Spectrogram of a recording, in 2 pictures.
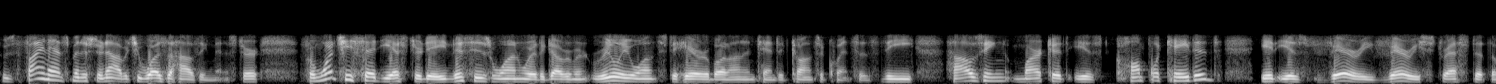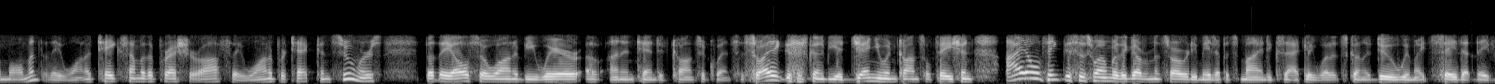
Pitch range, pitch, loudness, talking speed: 120-150 Hz, 130 Hz, -14 LUFS, 205 wpm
